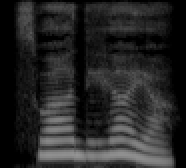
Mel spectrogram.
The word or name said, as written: ಸ್ವಾಧ್ಯಾಯ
